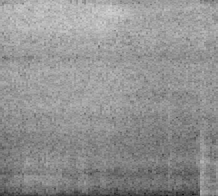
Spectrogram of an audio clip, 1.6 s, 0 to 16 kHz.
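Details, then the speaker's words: Used road tubeless bike tyre with sealant re-inflated to about 50 psi after failing at 30 psi: soft continuous hiss then sharper burst as air escapes through four small punctures about 1 mm or less; sealant has not sealed. "the air is leaking out through that so it hasn't sealed that one is leaking it hasn't sealed that one is leaking"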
